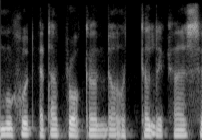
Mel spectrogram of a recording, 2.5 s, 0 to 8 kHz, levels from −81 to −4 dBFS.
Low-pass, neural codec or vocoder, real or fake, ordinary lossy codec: 7.2 kHz; codec, 16 kHz, 1 kbps, FreqCodec, larger model; fake; none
